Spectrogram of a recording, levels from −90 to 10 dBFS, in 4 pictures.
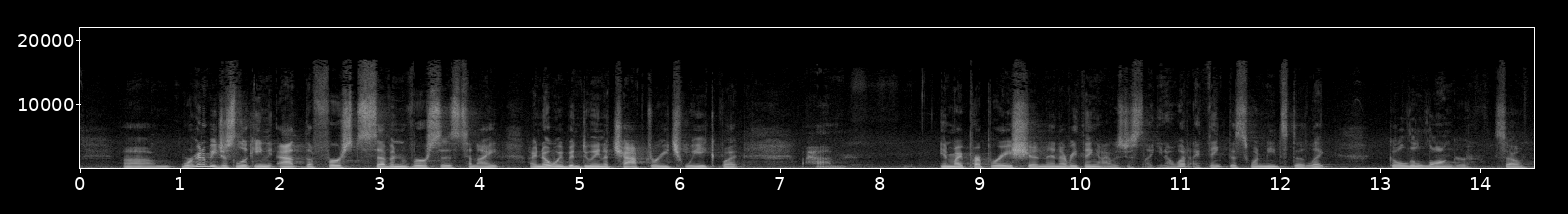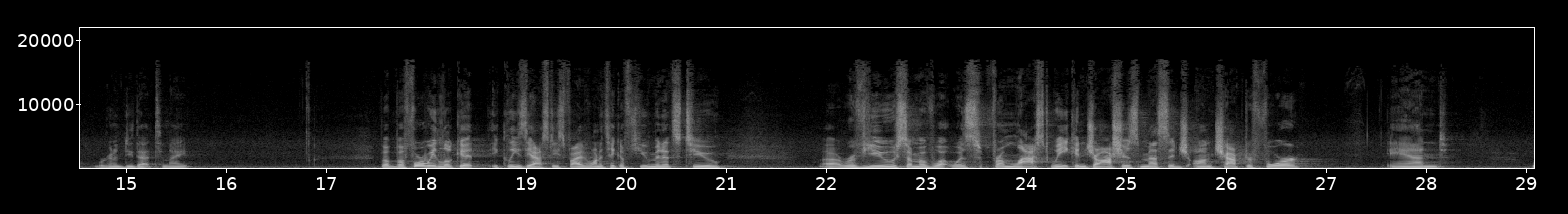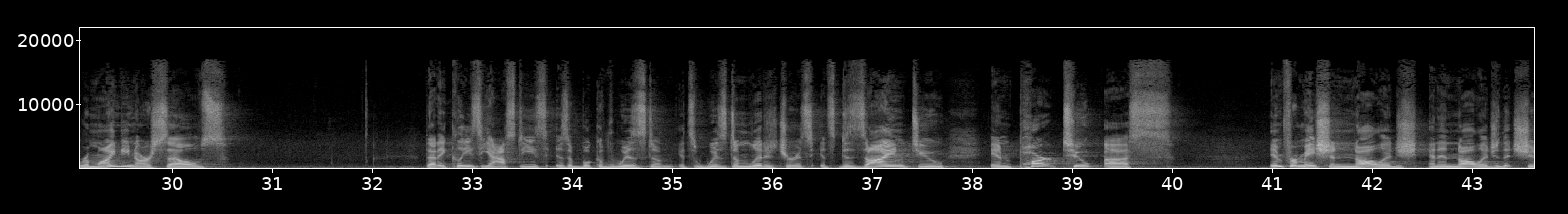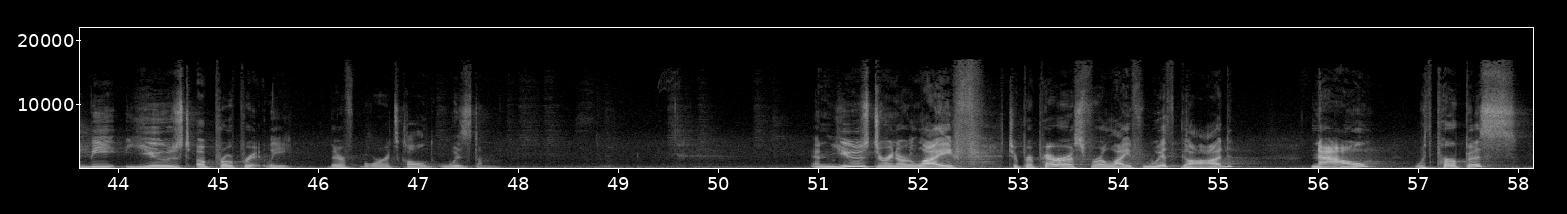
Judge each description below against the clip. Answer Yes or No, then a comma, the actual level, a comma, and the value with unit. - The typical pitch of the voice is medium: No, low, 125 Hz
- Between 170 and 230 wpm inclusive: No, average, 140 wpm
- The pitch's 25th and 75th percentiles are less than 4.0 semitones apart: No, average, 5.2 semitones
